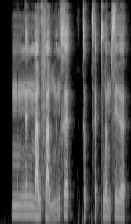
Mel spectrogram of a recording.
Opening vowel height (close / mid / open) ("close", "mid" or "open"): mid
